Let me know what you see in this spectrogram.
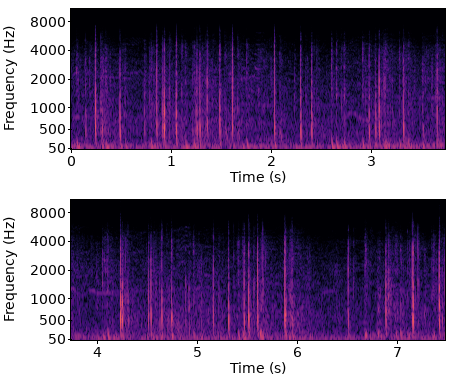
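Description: Aerial fireworks bursting: a dense, irregular run of sharp pops and crackles with some louder bangs among them.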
